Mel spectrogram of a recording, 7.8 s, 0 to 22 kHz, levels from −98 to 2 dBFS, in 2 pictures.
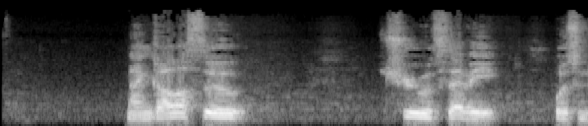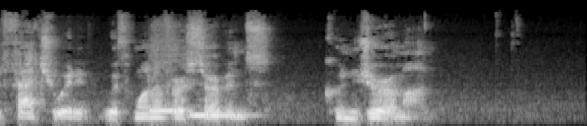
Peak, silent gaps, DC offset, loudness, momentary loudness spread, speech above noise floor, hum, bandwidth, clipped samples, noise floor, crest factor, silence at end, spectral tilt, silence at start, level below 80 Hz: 0 dBFS; none; under 0.1%; -14 LUFS; 14 LU; 44 dB; none; 16 kHz; under 0.1%; -58 dBFS; 16 dB; 1.05 s; -4.5 dB/octave; 0.85 s; -54 dBFS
